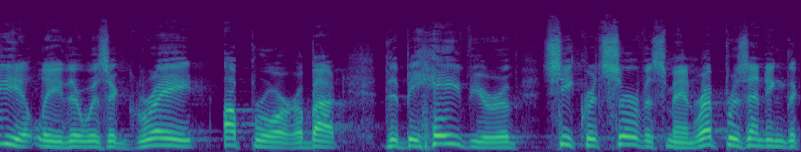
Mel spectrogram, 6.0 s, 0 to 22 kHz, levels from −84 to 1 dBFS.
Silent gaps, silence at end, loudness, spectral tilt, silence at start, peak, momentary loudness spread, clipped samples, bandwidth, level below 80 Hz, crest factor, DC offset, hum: none; 0 s; -28 LUFS; -5 dB/octave; 0 s; -10 dBFS; 5 LU; under 0.1%; 13 kHz; -70 dBFS; 18 dB; under 0.1%; none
